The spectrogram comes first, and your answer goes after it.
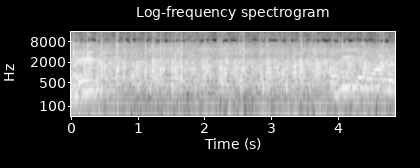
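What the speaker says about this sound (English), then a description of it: "I feel like we should give an applause to them, right?" Audience at an election forum applauds steadily, dense clapping from a room of people that stays fairly even for several seconds, close and continuous.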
